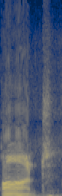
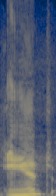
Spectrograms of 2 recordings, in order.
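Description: First: "aunt" with an open ah vowel; aunt as ahnt. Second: "aunt" with the short a of cat; aunt like ant. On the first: Host offers the other choice, "aunt" said as AHNT. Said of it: "pronounce the U in aunt". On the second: Host offers a choice, "aunt" said as ANT. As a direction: say "aunt" just like the insect ant. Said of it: "do you say aunt or aunt". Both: Shown as a demonstration.

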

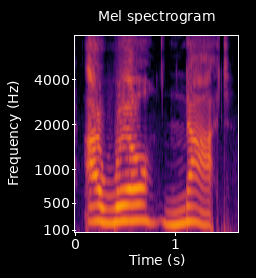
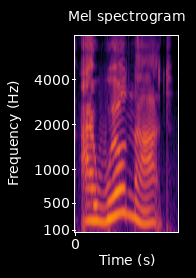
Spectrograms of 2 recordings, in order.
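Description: First: "I will not" drawn out slowly and louder, every word weighted; emphatic, slow. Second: Said in the usual way. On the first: Real, not acted. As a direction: lean hard on "I will not", slow and firm. Repeats God's promise, emphatic.

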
